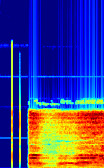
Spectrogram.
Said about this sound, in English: All aboard. Get on board this trip and ride this train. Of course, you know this train.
